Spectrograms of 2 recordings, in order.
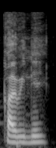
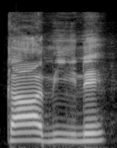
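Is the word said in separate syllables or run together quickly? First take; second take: run together; separate syllables. First: The syllables are run together quickly. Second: The syllables are said slowly and separately. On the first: "और जल्दी चलाओ" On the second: "तो पहले का, हाँ, मी ने"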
